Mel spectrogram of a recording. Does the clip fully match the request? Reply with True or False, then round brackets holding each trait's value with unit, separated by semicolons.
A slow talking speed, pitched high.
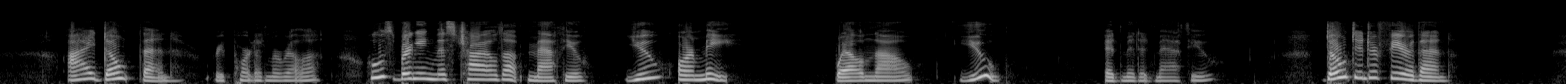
True (85 wpm; 200 Hz)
